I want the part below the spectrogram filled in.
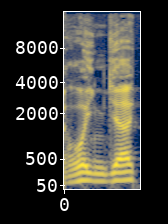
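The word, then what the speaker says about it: Rohingya: Tu nous fais un point sur les Rohingyas, je le prononce bien Ouais, c'est ça, c'est les Rohingyas.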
